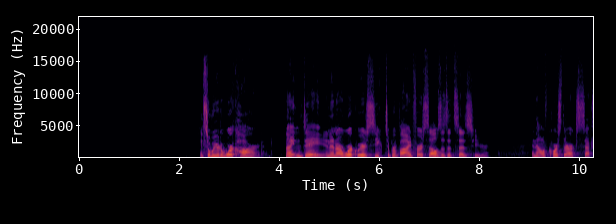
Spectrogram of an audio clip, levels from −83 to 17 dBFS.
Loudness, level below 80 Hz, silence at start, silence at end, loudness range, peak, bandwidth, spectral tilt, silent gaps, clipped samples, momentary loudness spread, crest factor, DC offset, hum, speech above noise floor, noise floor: -34 LUFS; -80 dBFS; 2.4 s; 0 s; 5 LU; -16 dBFS; 16 kHz; -4.5 dB/octave; none; under 0.1%; 13 LU; 20 dB; under 0.1%; none; 54 dB; -88 dBFS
